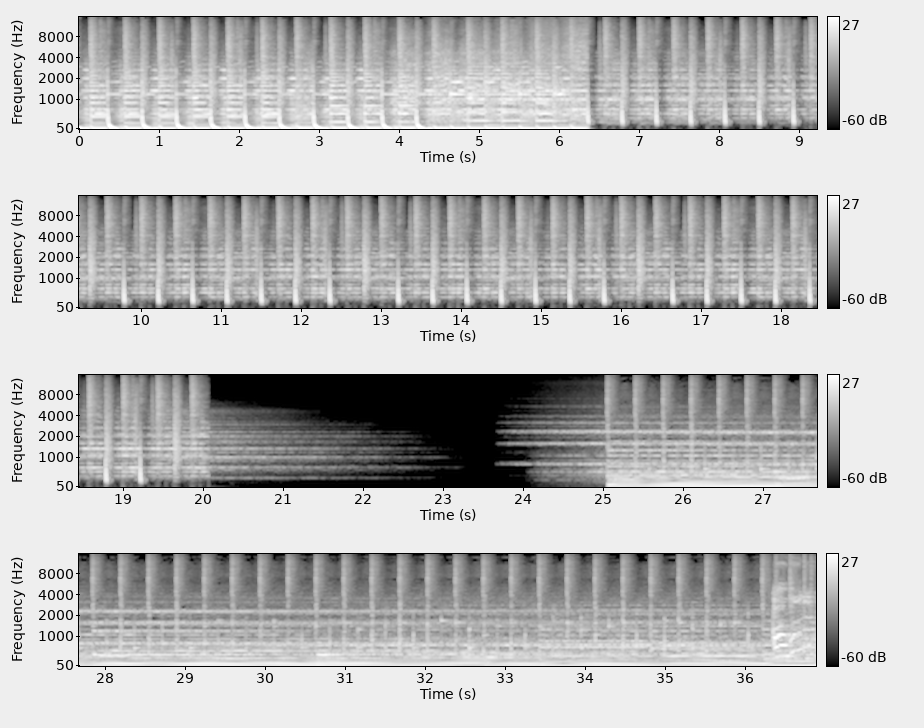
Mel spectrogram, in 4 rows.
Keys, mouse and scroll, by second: 0.3 click, 2.8 click, 2.8 shift+a, 4.0 click, 4.7 ctrl+t, 5.0 middle click, 6.7-7.3 drag, 7.7 middle click, 8.7-9.4 drag, 10.5-11.4 drag, 11.7 middle click, 13.2-14.4 drag, 14.8 middle click, 15.5-16.0 scroll up 4, 16.3-17.1 shift+middle drag, 18.9 click, 19.7 click, 25.7 KP_6, 29.6 click, 30.0 click, 31.5-31.9 scroll down 1, 32.7-33.1 scroll down 1, 34.6 click, 34.8 middle click.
